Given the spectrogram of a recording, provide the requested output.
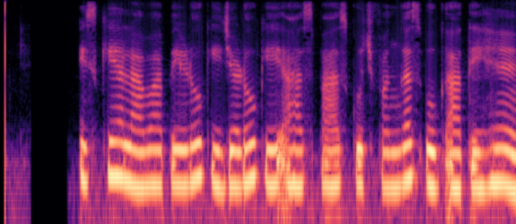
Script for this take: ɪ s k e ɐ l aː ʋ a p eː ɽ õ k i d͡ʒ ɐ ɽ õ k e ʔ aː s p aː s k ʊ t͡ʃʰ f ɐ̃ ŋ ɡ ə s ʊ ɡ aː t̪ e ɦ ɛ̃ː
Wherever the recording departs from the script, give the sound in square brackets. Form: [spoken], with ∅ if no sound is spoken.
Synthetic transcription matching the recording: ɪ s k e ɐ l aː ʋ a p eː ɽ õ k i d͡ʒ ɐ ɽ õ k e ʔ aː s p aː s k ʊ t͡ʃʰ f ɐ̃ ŋ ɡ ə s ʊ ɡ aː t̪ e ɦ ɛ̃ː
